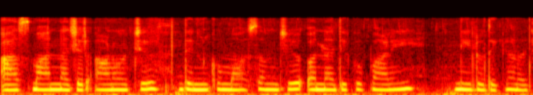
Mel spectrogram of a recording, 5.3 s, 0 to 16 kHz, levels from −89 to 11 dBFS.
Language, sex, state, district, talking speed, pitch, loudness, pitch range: Garhwali, female, Uttarakhand, Tehri Garhwal, 170 wpm, 220 Hz, -15 LUFS, 215-230 Hz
